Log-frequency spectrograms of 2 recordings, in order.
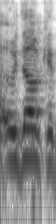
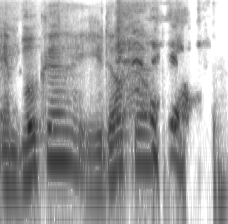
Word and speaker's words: Udoka: Yeah, I like I want you to pronounce his name because I always it up. Yeah, Udoka. Thank you, Udoka. There you go. I'm still saying that wrong. I'm like Udokulka.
